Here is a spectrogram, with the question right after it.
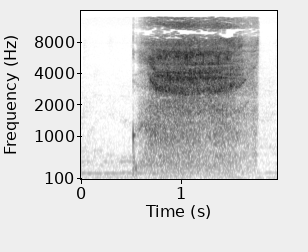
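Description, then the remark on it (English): A single big inhale through the mouth, a demonstration of filling the diaphragm like a balloon, a loud, steady, hissy rush of air lasting just over a second, starting abruptly and cutting off sharply, with no talking. “There's a big inhale in the mouth, but yep, it actually kind of sounds like a balloon.”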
